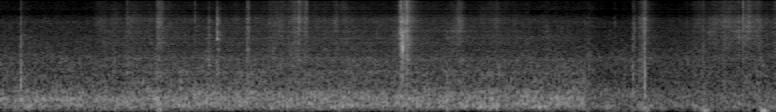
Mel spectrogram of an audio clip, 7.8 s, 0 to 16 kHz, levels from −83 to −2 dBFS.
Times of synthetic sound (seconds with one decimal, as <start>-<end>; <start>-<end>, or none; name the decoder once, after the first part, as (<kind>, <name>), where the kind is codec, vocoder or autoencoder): 1.0-5.3 (autoencoder, DAC-VAE); 6.4-7.8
